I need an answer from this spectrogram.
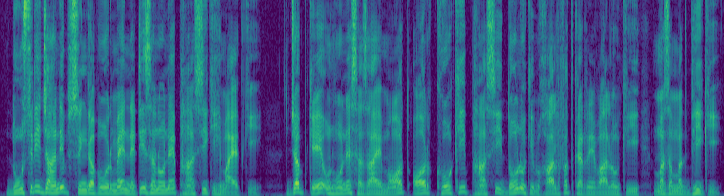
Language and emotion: Urdu, neutral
